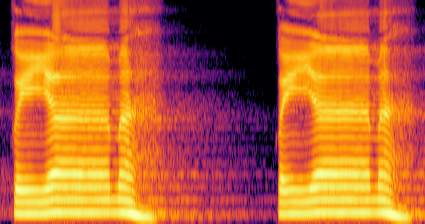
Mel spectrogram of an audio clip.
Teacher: Ta marbutah di ujung yang ini ya kita sukunkan. Dan karena dia sukun maka dia berubah menjadi ha sukun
